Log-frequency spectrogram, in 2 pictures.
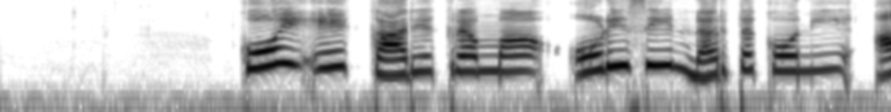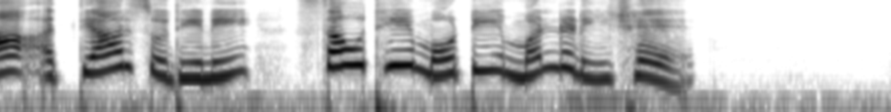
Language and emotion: Gujarati, neutral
